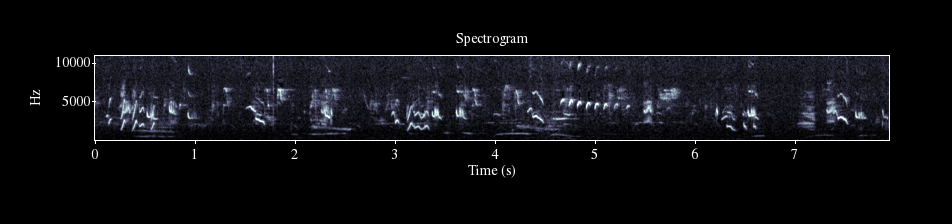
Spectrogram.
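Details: Common babbler chicks standing beside their mother, giving dense high chirps and squeaky notes in quick bursts, with some lower whistled slurs between them and a faint rural background.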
